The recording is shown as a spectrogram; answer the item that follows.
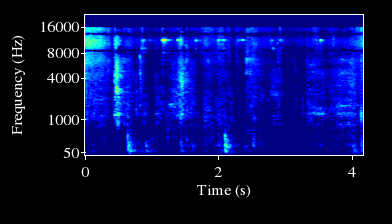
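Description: A few faint, short thumps and rustles from a child moving on a hard floor as he kicks a cowboy hat up onto his head.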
